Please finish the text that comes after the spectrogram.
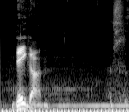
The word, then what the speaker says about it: Dagon: Dagon the fish God they gone that's how you say it okay that's another okay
